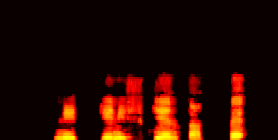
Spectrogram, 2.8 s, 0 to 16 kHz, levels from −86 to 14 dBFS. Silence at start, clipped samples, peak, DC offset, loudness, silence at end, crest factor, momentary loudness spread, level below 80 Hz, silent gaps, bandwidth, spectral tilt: 0.55 s; under 0.1%; 0 dBFS; under 0.1%; -17 LUFS; 0.35 s; 18 dB; 7 LU; -72 dBFS; 0.80-1.00 s, 1.45-1.49 s, 1.83-1.88 s, 2.04-2.30 s; 7.6 kHz; -4.5 dB/octave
